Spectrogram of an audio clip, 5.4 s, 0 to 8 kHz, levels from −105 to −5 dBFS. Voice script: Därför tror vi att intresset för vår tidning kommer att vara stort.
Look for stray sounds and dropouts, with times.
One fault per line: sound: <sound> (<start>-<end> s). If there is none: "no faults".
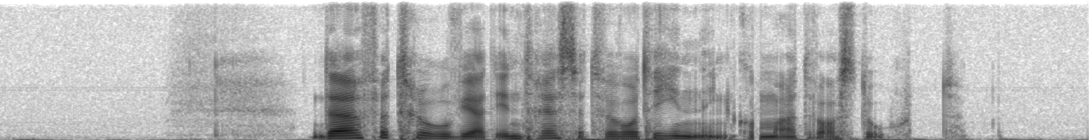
sound: dropout (3.8-3.8 s)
